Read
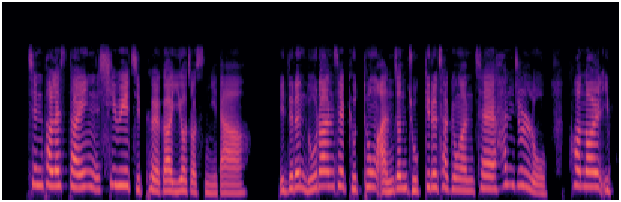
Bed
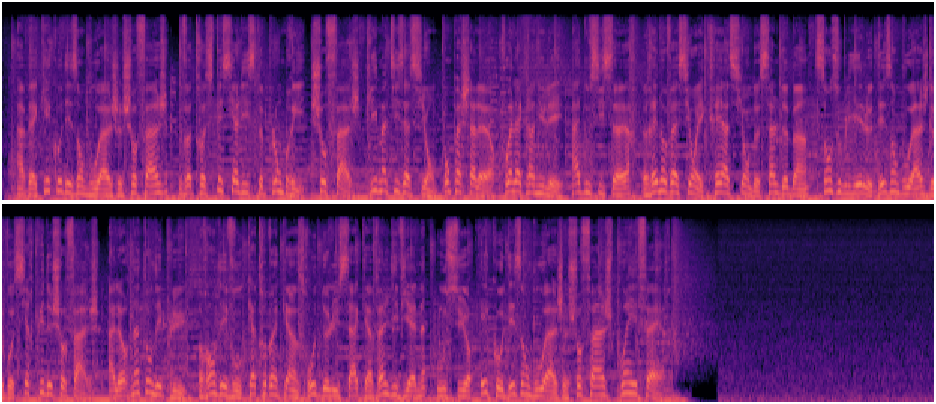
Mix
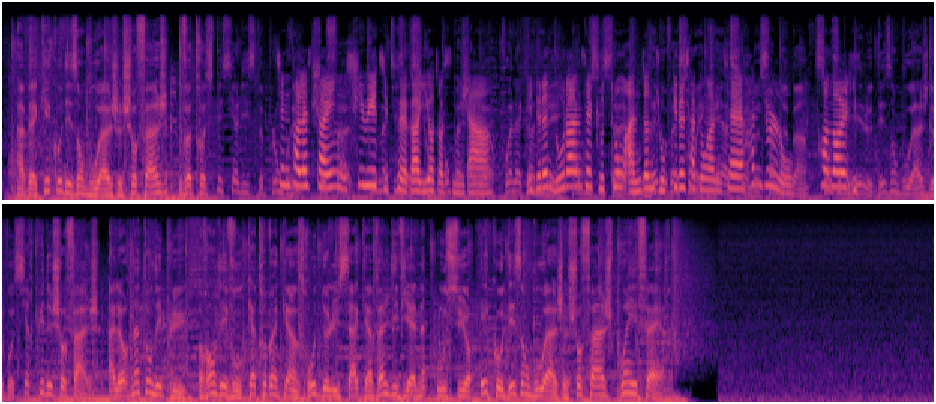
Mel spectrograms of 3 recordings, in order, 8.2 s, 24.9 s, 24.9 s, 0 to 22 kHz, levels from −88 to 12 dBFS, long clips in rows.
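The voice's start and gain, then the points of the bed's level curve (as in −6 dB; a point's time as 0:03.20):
3.30 s, −2.0 dB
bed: 0:02.55 −3.5 dB
0:02.92 −17 dB
0:11.80 −17 dB
0:13.21 −2.5 dB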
